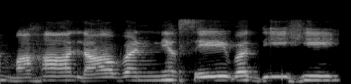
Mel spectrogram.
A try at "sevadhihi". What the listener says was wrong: Sevadhihi. Yeah, there is no dirgham at the end.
